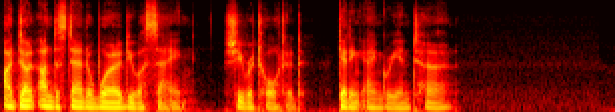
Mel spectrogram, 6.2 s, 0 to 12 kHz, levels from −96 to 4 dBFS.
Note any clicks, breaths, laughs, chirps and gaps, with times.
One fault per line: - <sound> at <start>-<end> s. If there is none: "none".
none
